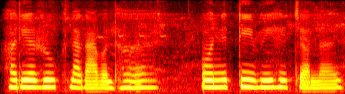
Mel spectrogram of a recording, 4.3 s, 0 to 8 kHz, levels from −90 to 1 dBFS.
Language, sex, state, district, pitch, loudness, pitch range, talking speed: Magahi, female, Jharkhand, Palamu, 225 Hz, -15 LUFS, 205-230 Hz, 110 wpm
